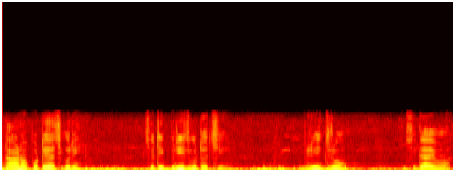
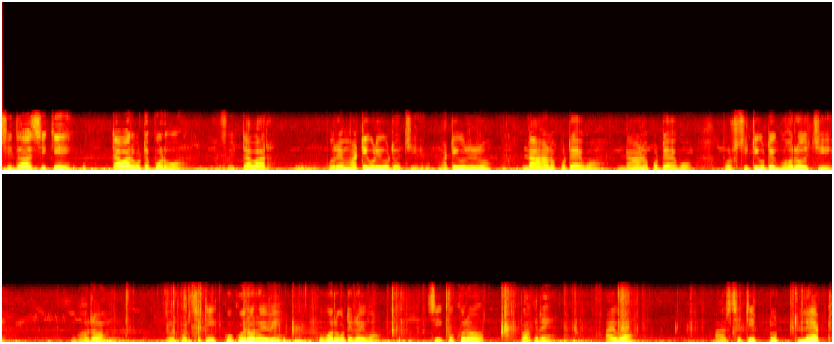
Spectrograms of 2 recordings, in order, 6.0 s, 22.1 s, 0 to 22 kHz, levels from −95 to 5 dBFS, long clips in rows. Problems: background sounds at intervals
